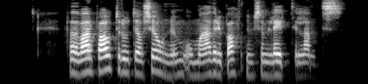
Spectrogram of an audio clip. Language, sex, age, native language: Icelandic, female, 40-49, Icelandic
